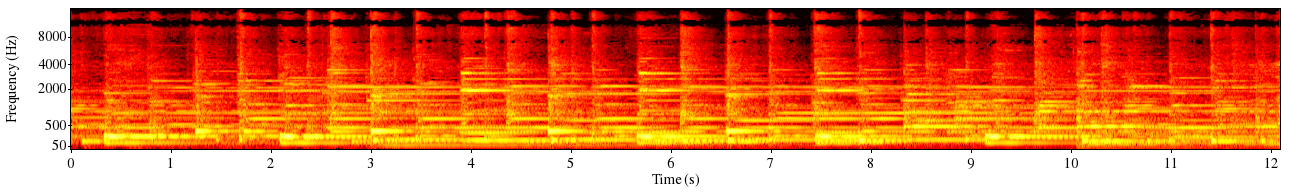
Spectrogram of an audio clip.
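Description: Javanese gamelan playing: bronze metallophones struck in a steady pulse with ringing notes, over deep gong tones that hum underneath for several seconds.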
